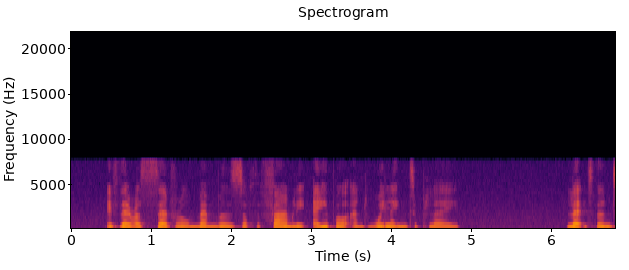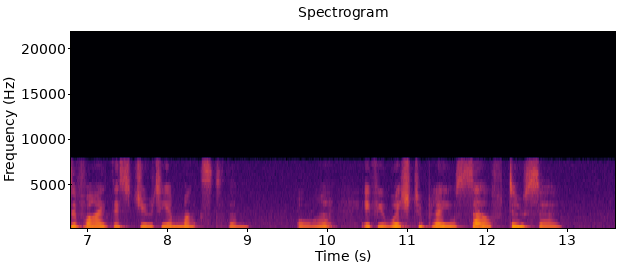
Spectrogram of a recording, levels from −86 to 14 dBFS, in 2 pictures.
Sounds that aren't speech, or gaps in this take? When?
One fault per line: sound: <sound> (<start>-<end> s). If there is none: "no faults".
no faults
